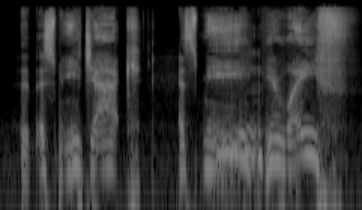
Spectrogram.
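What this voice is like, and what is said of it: Old woman character voice. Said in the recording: “she came back as like an 85-year-old ... She just comes out an old Scottish woman ... I'm sorry I can't do an accent ... An old person impression”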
